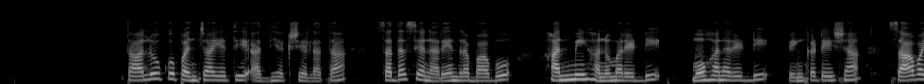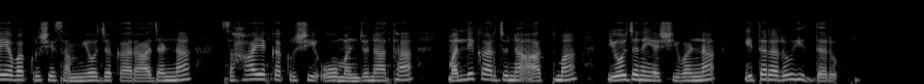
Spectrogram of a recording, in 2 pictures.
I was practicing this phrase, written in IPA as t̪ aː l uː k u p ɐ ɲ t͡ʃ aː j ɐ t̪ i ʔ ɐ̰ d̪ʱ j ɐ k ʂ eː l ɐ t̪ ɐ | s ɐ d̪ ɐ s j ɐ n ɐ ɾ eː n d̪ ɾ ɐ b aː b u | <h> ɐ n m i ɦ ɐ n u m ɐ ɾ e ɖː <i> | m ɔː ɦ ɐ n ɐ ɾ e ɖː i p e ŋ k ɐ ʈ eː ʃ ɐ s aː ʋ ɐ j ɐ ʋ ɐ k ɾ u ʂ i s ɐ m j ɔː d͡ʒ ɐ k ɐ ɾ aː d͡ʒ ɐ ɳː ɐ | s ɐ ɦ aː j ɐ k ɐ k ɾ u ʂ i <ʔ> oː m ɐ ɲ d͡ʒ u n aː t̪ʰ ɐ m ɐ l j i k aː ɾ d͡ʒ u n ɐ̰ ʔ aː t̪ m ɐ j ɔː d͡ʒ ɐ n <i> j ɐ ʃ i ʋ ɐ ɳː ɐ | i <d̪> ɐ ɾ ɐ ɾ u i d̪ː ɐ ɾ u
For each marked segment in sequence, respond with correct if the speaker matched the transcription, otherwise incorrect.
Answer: correct, correct, correct, incorrect: ɛ, incorrect: t̪

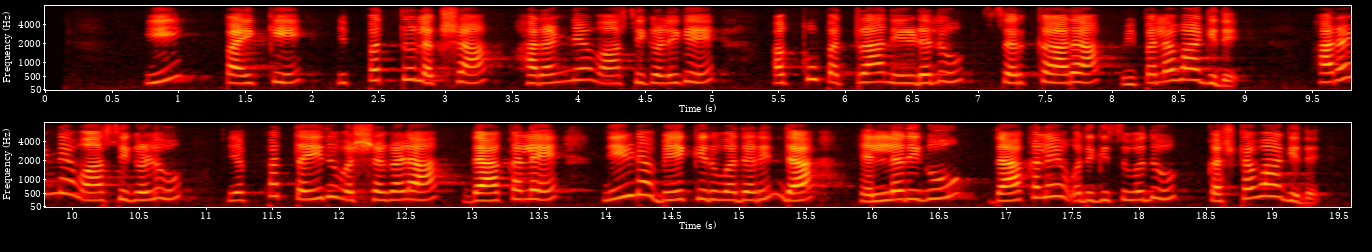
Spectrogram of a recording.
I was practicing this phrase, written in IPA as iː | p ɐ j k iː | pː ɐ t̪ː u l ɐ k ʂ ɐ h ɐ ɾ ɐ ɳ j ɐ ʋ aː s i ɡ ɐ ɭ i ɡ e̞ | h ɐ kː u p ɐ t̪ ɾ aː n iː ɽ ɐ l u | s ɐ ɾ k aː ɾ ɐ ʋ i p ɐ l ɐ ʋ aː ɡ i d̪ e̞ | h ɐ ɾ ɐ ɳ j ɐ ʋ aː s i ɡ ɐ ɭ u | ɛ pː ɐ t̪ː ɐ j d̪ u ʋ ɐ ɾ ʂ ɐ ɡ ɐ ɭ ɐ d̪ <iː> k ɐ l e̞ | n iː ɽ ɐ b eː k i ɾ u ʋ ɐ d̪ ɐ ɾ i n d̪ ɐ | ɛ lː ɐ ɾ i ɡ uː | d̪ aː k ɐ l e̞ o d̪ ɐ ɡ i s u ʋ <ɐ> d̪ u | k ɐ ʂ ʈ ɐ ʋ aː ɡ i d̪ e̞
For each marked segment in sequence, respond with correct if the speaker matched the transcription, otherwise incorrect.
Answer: incorrect: aː, correct

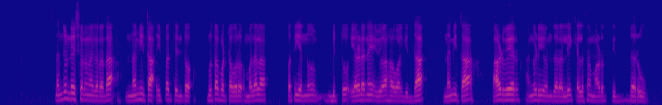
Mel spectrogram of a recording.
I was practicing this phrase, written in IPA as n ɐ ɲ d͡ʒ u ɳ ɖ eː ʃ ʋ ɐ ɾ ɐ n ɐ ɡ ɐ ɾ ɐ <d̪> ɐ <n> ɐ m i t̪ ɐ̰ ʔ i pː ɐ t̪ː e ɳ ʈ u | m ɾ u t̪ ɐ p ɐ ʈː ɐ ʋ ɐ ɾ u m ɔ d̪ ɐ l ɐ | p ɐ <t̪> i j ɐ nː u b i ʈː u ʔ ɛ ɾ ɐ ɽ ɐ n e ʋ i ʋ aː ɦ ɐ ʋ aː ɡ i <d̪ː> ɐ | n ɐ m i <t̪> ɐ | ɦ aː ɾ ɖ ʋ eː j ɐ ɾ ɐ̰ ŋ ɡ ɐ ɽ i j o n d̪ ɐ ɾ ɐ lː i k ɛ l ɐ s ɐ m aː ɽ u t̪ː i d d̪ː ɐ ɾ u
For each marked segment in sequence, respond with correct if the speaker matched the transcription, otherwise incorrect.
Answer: correct, correct, correct, correct, correct

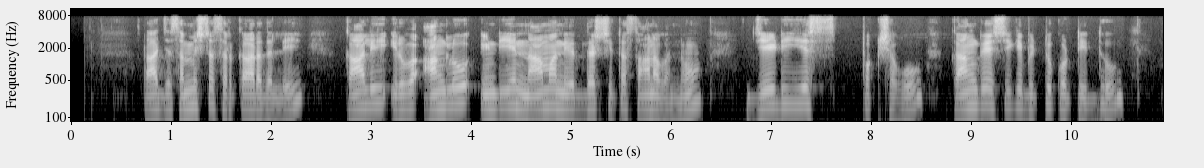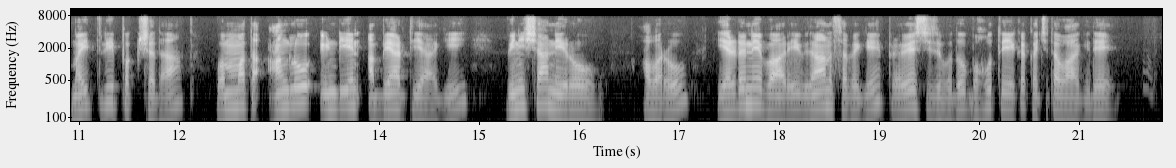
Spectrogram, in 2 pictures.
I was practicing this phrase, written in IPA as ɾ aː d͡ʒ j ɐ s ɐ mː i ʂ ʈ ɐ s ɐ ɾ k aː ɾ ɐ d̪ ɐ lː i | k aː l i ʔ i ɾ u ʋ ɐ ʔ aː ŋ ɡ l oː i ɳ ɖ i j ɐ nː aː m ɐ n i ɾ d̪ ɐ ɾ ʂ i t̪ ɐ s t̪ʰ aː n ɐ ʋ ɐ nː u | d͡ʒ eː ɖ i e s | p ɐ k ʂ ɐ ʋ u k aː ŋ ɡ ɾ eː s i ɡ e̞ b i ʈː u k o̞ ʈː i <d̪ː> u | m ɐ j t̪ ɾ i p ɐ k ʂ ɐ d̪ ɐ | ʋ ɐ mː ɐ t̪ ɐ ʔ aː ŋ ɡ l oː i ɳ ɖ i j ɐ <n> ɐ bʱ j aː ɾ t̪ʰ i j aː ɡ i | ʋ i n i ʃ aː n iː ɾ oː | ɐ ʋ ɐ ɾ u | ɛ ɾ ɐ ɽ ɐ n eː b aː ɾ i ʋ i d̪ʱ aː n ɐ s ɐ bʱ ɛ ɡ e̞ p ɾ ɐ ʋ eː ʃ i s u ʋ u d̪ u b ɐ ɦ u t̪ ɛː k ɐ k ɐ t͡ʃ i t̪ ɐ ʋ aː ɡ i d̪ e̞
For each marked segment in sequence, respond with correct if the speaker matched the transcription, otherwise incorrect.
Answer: correct, correct

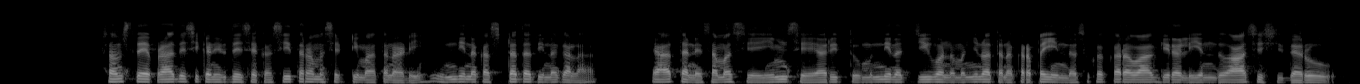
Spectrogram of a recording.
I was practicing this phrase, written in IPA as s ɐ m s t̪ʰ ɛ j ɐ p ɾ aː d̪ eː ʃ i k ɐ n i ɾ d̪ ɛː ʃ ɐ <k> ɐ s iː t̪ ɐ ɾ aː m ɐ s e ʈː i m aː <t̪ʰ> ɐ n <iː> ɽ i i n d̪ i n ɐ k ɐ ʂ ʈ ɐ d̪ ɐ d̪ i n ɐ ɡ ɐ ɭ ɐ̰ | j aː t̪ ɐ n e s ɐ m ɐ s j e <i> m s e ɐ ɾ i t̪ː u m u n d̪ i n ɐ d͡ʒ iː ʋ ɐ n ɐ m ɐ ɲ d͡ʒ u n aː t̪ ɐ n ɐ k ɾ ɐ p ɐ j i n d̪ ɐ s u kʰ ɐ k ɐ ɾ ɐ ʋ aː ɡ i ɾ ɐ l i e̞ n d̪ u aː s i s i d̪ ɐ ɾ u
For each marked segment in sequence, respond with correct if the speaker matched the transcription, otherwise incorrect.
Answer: correct, incorrect: t̪, incorrect: aː, correct

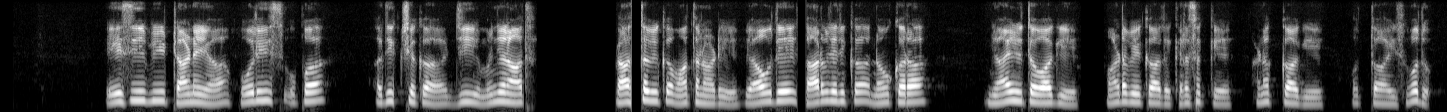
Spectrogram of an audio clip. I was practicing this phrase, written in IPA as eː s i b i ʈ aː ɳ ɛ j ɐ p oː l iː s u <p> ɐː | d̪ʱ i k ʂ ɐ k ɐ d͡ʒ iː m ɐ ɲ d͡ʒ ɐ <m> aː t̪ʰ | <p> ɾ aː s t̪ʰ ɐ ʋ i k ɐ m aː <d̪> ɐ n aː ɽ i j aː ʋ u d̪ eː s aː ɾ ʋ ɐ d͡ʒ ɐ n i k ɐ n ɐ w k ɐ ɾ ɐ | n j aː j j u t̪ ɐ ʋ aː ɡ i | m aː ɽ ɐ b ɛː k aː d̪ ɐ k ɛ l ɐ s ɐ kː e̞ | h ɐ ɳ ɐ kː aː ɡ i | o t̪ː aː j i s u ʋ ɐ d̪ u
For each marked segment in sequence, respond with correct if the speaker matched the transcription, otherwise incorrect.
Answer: correct, incorrect: n, correct, incorrect: t̪

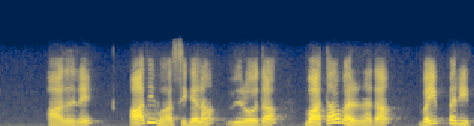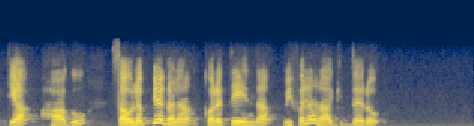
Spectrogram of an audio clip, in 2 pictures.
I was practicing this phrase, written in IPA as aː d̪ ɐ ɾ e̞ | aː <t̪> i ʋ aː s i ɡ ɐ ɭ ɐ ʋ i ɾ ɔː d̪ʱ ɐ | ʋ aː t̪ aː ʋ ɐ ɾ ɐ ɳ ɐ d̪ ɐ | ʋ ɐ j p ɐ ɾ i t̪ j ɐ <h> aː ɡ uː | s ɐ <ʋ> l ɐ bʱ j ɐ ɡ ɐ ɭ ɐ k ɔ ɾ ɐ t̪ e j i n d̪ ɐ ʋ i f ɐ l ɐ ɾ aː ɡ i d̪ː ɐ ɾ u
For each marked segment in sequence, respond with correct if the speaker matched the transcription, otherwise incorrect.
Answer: incorrect: d̪, correct, incorrect: w

